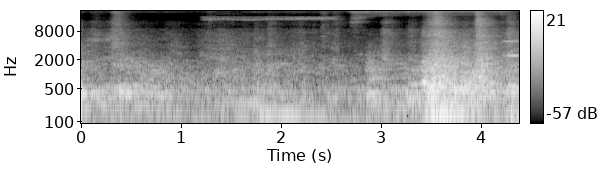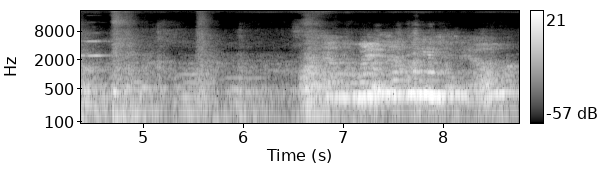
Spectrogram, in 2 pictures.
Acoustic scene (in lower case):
cafe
